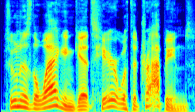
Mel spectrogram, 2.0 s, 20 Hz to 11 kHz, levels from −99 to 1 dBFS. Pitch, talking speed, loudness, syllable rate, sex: 130 Hz, 275 wpm, -19 LUFS, 6.5 syllables/s, male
